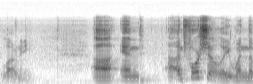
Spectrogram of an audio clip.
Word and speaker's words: Looney: its name his name it's got two o's in it uh so it could be pronounced Looney although my understanding is that he pronounced it Loney uh and unfortunately when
